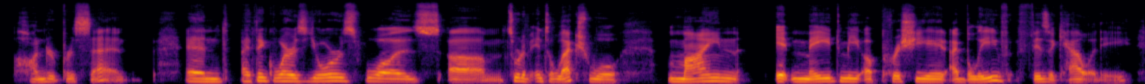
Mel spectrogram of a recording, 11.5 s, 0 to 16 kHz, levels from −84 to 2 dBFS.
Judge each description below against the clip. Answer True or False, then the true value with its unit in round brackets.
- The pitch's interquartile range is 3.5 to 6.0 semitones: False (2.8 semitones)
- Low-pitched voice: True (125 Hz)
